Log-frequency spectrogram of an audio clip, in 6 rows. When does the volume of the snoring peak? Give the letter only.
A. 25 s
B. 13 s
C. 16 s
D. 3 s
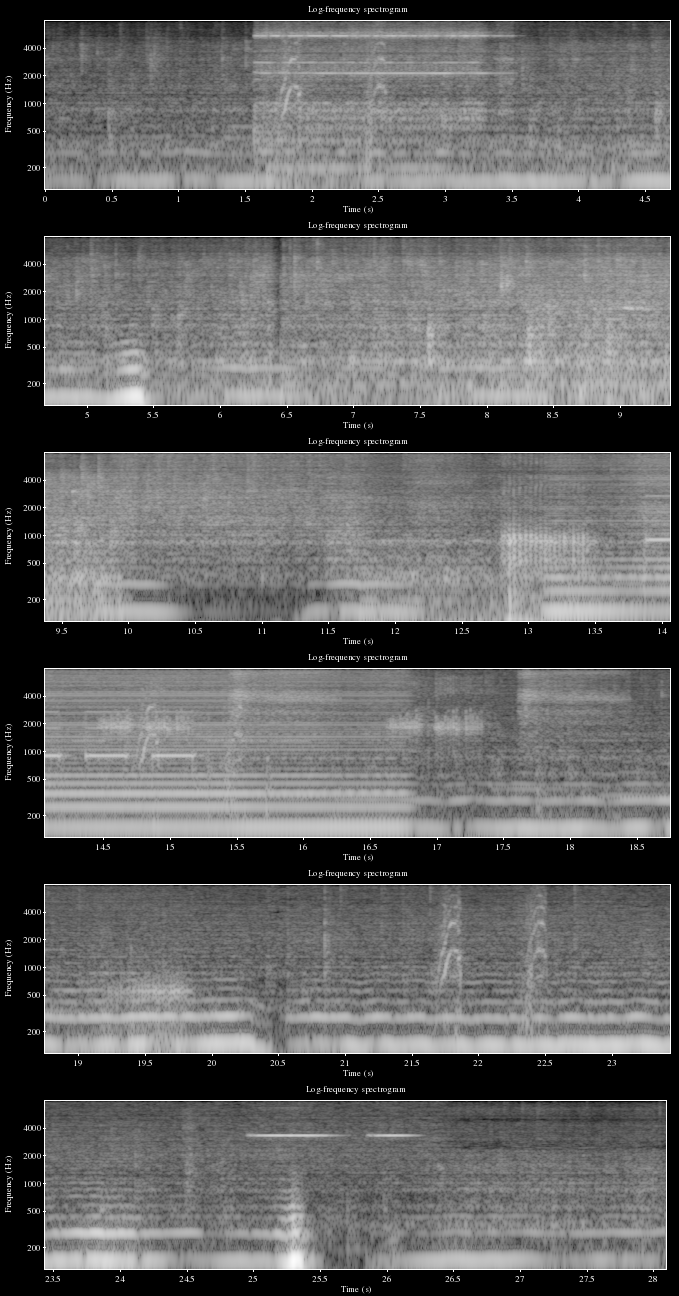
B.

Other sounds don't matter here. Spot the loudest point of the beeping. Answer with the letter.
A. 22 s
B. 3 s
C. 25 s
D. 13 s
C.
